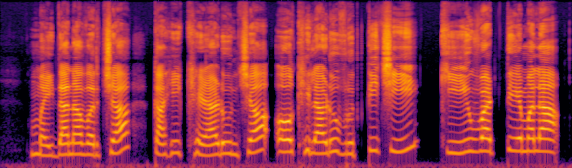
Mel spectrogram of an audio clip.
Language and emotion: Marathi, disgusted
